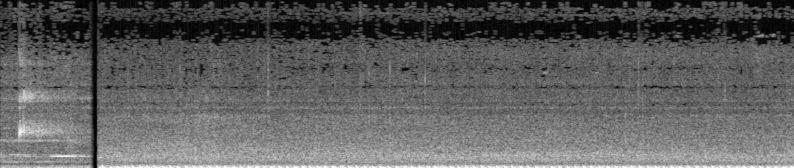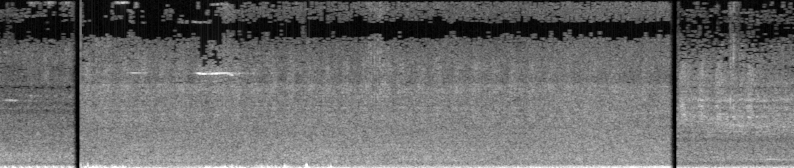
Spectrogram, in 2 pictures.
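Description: Wind blusters against a microphone outdoors.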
